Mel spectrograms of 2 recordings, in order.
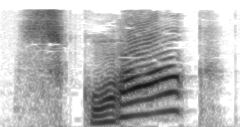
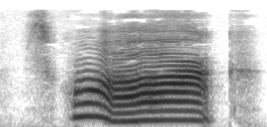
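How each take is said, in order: First: High squawk from the princess; bird squawk. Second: A princess faking a bird call; bird squawk. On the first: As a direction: imitate a bird's cry, loud and high. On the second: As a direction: squawk in a strange voice. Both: Acted.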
